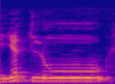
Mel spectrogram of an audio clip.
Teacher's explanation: इस लफ्ज़ के अंदर हम लाम को खींच के पढ़ेंगे, लाम को लंबा करके पढ़ेंगे क्योंकि लाम के बाद वाव मद्दा है।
